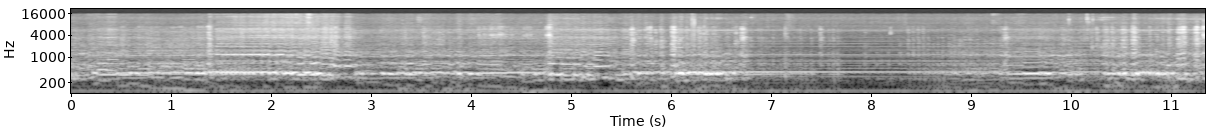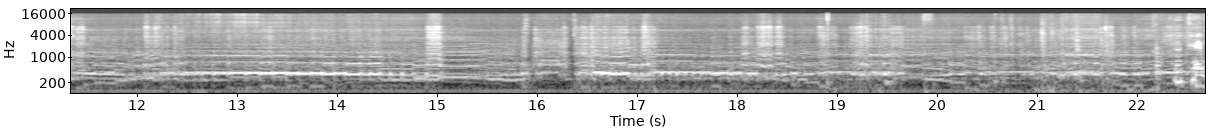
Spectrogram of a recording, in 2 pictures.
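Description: A Silhouette cutting machine working through magnet sheet, a steady mechanical whir with shifting motor tones and soft carriage movements running throughout, close and moderately loud.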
